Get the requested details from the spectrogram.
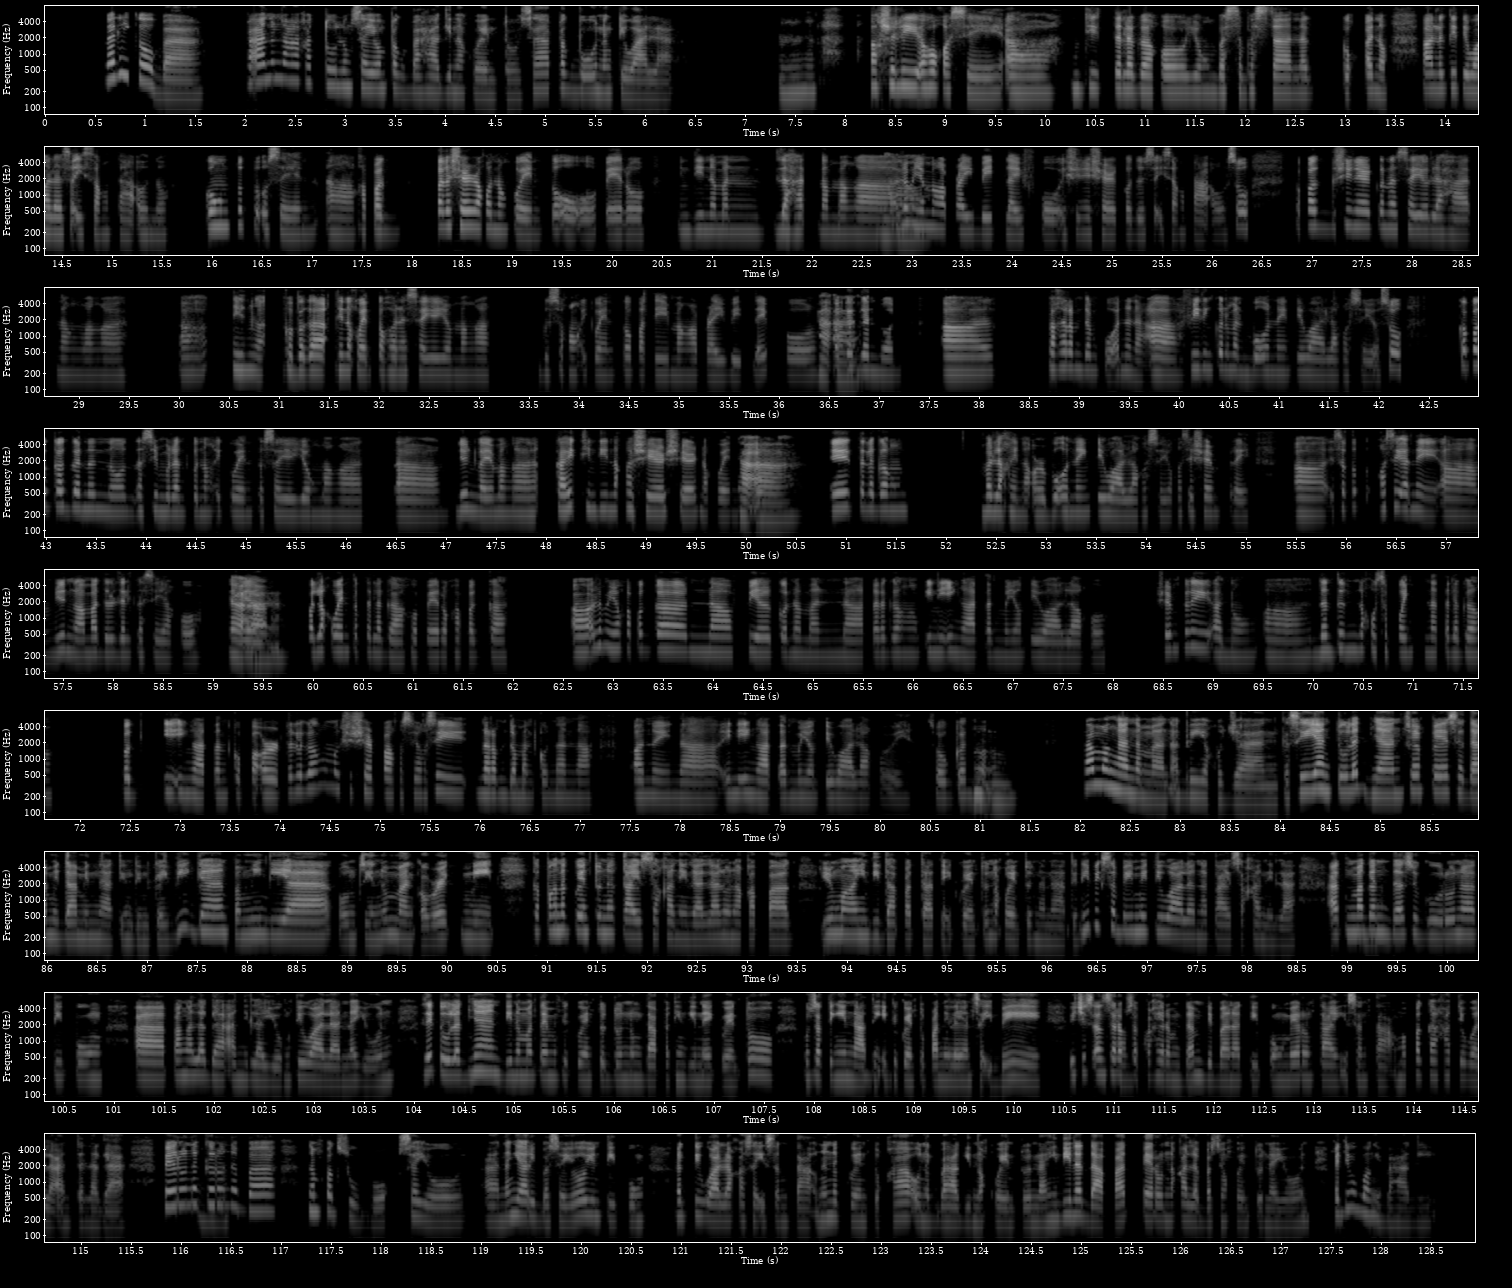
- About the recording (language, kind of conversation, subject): Filipino, podcast, Paano nakatutulong ang pagbabahagi ng kuwento sa pagbuo ng tiwala?
- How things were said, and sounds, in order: throat clearing; tapping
